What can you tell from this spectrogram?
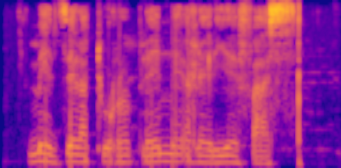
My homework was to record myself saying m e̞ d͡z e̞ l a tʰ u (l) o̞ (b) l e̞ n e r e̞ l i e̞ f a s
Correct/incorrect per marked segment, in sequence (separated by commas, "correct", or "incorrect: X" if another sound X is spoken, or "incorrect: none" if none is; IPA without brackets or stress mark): incorrect: ɾ, incorrect: p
